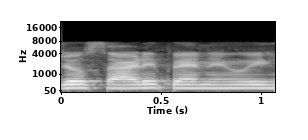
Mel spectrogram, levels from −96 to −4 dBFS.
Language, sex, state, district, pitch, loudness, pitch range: Hindi, male, Jharkhand, Garhwa, 165 Hz, -14 LUFS, 160-170 Hz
